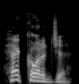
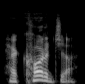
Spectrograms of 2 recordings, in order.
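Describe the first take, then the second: First: The stress is on the first syllable. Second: The stress is on the second syllable. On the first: "with the stress on the first syllable" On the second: "I normally I said it with the second syllable"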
